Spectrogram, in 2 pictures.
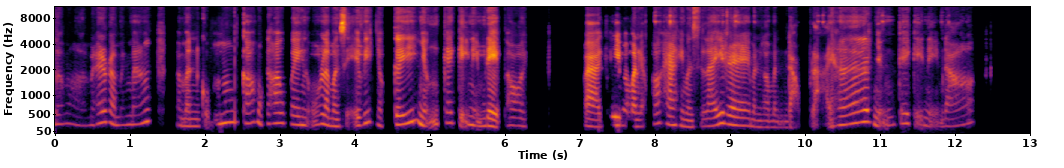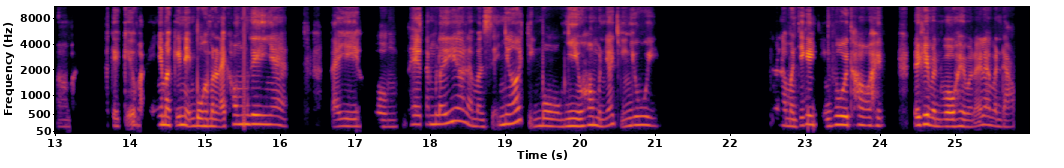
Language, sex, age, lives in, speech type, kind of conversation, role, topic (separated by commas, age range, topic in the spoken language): Vietnamese, female, 25-29, Vietnam, conversation, unstructured, none, Điều gì khiến bạn cảm thấy hạnh phúc nhất trong cuộc sống?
